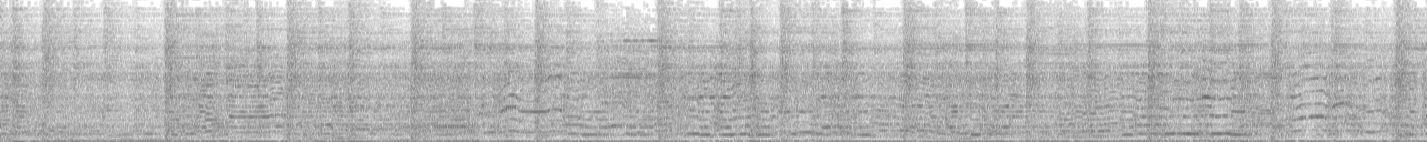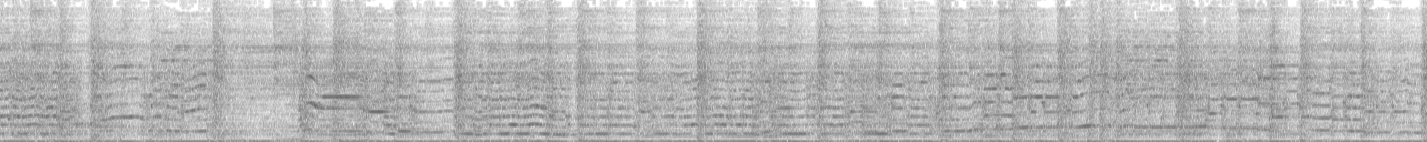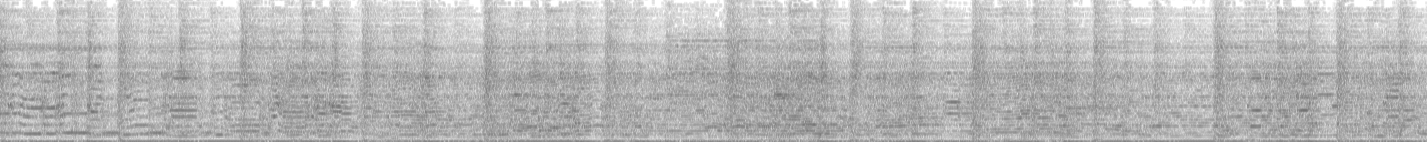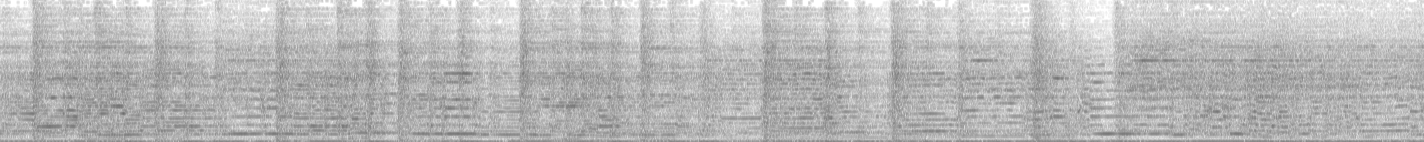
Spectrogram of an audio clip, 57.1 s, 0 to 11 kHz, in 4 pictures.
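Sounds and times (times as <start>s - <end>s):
bass guitar: 0.0s - 57.0s
drum kit: 0.0s - 57.0s
lead electric guitar: 0.0s - 57.0s
rhythm guitar: 0.0s - 57.0s.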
